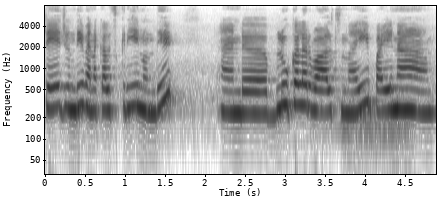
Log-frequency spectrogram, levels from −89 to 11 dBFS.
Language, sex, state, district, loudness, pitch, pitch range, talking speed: Telugu, female, Andhra Pradesh, Visakhapatnam, -17 LUFS, 255 Hz, 245-280 Hz, 145 wpm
